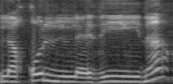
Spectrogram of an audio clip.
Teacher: لَقُلْ الَّذِينَ قاف کو موٹا پڑھیں گے. قاف تو ہمیشہ ہی موٹا پڑھا جاتا ہے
